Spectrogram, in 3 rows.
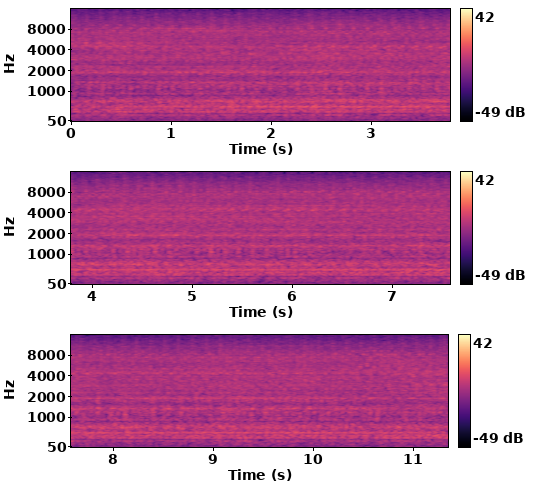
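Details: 2010 J20A engine at cold idle: a fast, fairly even light knock, three to four per second. It appeared at 10,000 km, dealer checks found nothing, and it grew louder and lasted longer after oil changes. Cause was a scored crankshaft journal on cylinder 3, and the block was replaced.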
